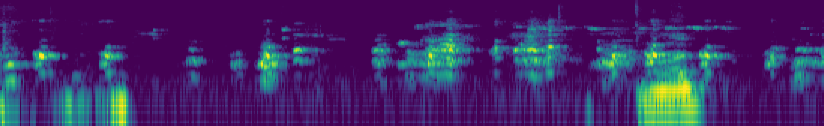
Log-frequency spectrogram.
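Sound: canada geese honking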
